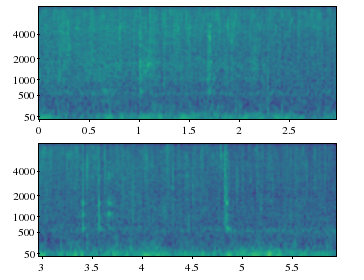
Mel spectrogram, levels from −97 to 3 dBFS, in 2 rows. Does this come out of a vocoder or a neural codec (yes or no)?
yes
